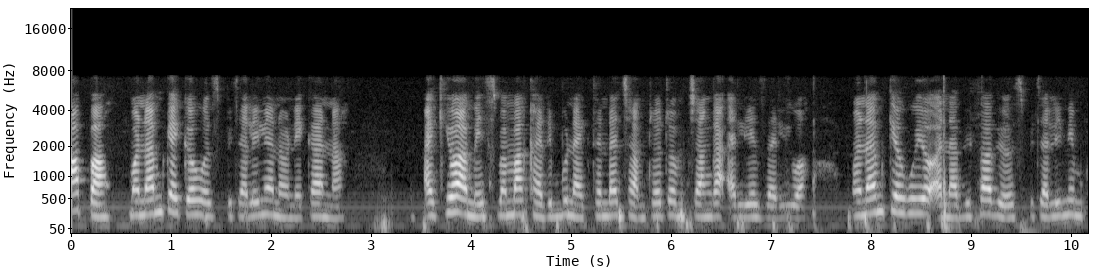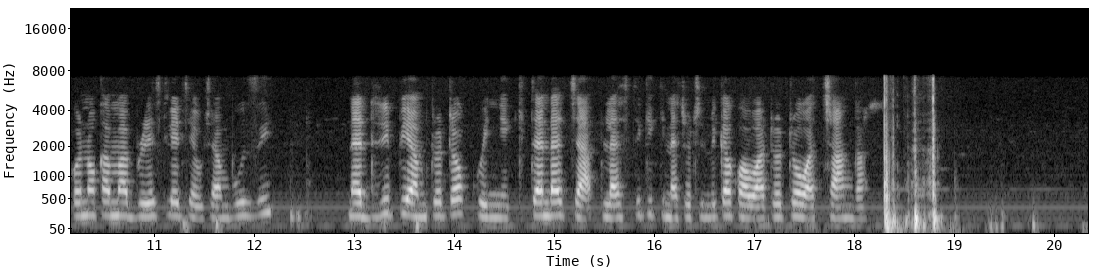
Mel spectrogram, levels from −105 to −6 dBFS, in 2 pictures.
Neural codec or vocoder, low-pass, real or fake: none; 7.2 kHz; real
